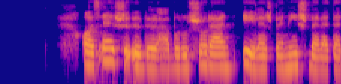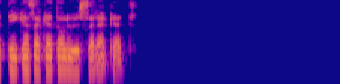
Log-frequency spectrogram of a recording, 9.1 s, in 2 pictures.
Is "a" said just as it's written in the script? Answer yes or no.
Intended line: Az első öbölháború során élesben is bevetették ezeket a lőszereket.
yes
